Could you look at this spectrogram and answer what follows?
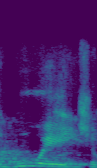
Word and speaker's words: gueixa: Já a palavra gueixa, você não fala gueixa, você fala gueixa. Aquele U, ele vai ficar mudo, porque ele está formando aí outra sílaba.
